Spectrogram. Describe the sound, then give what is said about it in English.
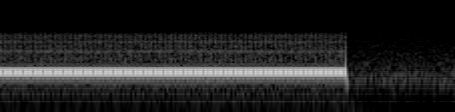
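A telephone sounds with a single steady electronic tone, one continuous even-pitched note held for under two seconds before cutting off abruptly into near silence. “Okay, the phone's going again.”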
